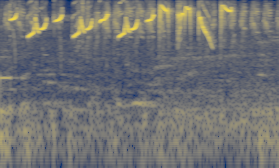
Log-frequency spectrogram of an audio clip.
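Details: Noisy cinereous tit lure call for trapping birds: an unbroken string of high, quick chirps, some rising and some sharply falling, about five notes per second, over soft low background noise.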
